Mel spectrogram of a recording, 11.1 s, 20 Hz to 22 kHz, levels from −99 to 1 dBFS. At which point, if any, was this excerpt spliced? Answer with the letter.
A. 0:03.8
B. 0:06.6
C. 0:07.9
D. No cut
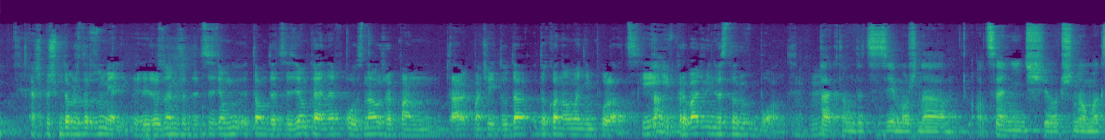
C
